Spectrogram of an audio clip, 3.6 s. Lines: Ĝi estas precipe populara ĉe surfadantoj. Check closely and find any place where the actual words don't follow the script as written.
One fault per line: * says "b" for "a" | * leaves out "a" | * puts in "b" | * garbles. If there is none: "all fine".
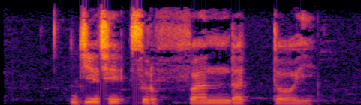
* leaves out "estas precipe populara"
